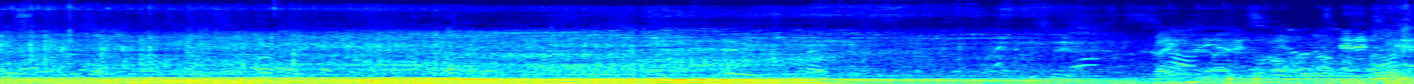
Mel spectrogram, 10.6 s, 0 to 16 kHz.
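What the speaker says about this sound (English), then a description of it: "I think it's actually got a 78 Firebird rolling up." A 1978 Pontiac Firebird rolls up at a Southern California car gathering, its V8 droning and revving with a low, loud engine note that fades after a few seconds, with crowd chatter and voices around it.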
